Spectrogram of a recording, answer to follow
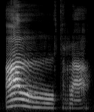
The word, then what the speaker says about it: altra: Altra. Notice the L doubles, touches a T.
